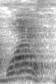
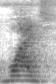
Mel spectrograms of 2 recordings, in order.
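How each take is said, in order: First: बॉयस ending with a hissed s; the wrong reading, boys with s; mock wrong boys. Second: बॉयज with a clear buzzing z at the end; lower, corrected boys with z. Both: Shown as a demonstration. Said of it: "no बॉयज".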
